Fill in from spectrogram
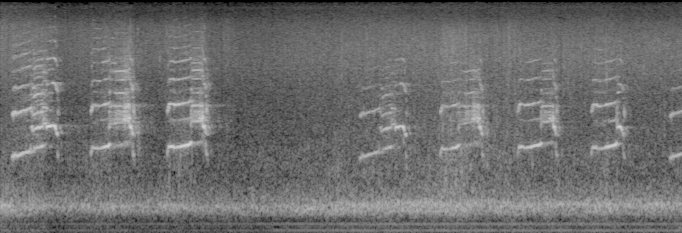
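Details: Bald eagle at a North American nest with chicks competing for food, giving thin, high, chittering whistles in short bursts, roughly one a second, over a steady low hum.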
